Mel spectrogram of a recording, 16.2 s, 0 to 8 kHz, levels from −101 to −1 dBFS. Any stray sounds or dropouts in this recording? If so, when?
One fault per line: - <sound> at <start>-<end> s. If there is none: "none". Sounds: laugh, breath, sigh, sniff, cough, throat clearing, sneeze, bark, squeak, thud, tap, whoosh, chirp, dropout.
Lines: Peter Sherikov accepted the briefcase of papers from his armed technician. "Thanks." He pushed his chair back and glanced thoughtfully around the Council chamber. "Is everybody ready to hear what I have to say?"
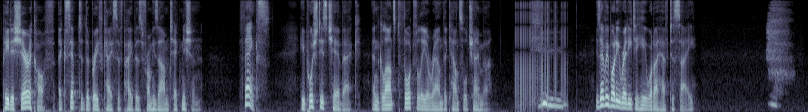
- laugh at 10.3-11.4 s
- sigh at 15.3-15.9 s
